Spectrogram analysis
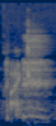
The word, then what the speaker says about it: kveik: I found is that you basically say it to rhyme with quake, as in earthquake, quake. So the V is more of a W, and the I and the E sort of roll in, so quake.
